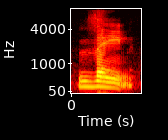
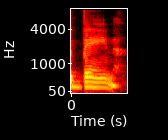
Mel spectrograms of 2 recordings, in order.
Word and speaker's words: vein: touching so ba versus so vain don't say bane vein people will notice if you try to substitute a b for a v in english standard american english so don't do that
